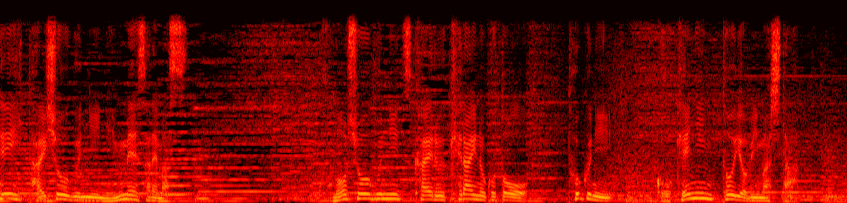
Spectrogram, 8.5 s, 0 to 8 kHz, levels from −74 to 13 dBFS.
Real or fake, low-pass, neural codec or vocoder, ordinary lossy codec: real; 7.2 kHz; none; none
